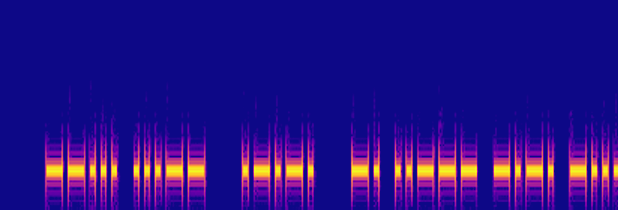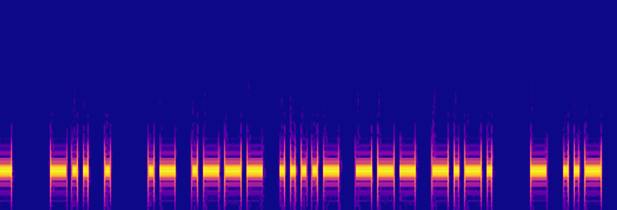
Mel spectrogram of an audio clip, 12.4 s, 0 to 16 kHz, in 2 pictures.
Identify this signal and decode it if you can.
Morse code, heard as a keyed tone, about 22 wpm, 700 Hz. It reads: 73 <AR> N2CX DE AJ4OC TU
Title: Practice QSO - Exchange 4 - Ending - 22wpm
